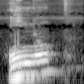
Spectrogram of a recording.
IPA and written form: h|(i)nu ((h)inu)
